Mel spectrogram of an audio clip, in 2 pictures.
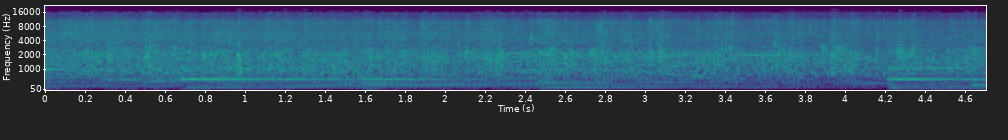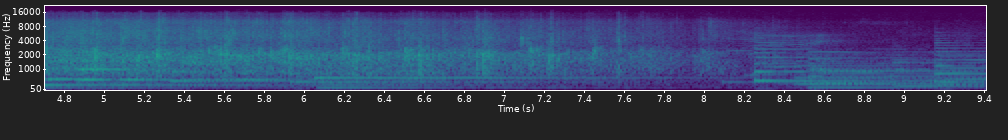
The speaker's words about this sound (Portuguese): Dê uma salva de palmas a Jesus, aleluia.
